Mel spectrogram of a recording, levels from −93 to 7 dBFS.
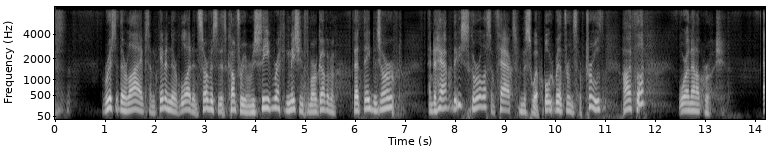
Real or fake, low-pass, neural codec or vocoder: fake; 7.2 kHz; codec, 16 kHz in and 24 kHz out, 0.4 kbps, LongCat-Audio-Codec, four codebook decoder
